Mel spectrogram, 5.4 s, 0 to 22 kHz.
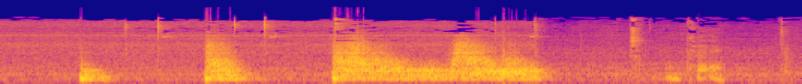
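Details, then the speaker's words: Repeated rising arterial whooshes with each pulse, about 70 a minute, from a Doppler over the arm artery with the palm up. It is used to measure systolic pressure during an ankle-brachial index study; normal flow signal. "and the sound that you hear is nothing more than the computer's version of the blood moving through that artery"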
